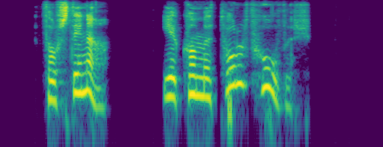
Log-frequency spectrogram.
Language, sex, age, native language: Icelandic, female, 20-29, Icelandic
